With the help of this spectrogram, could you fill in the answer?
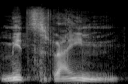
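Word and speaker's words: מצרים: porque que la palabra Egipto en hebreo se pronuncia mit raim y en hebreo hay dos MS dos letras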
